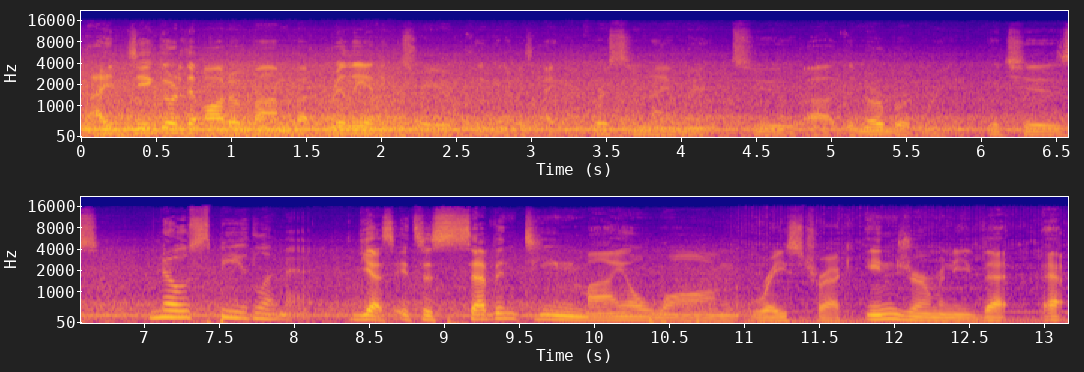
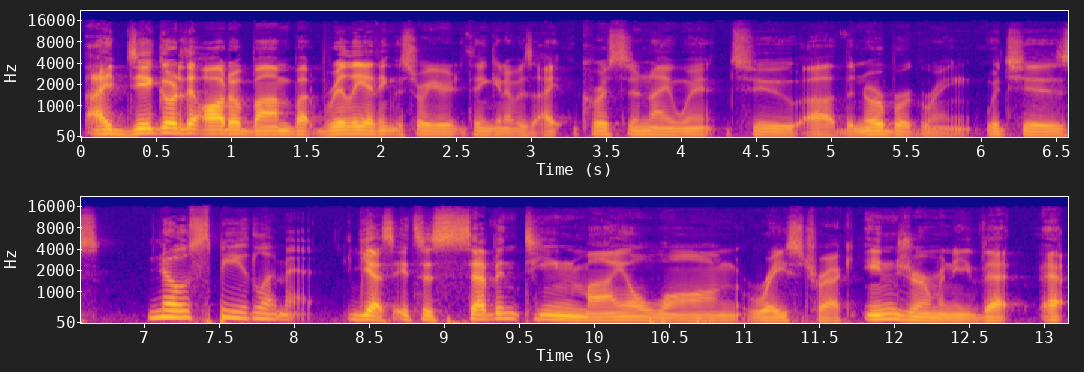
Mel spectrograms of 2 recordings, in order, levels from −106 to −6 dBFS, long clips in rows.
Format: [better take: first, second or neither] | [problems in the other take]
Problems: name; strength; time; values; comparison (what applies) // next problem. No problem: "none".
second | traffic noise; loud; throughout; 2 dB below the speech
